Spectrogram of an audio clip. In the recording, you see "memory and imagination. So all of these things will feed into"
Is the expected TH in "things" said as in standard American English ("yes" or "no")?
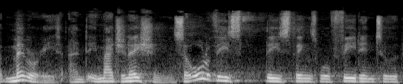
yes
